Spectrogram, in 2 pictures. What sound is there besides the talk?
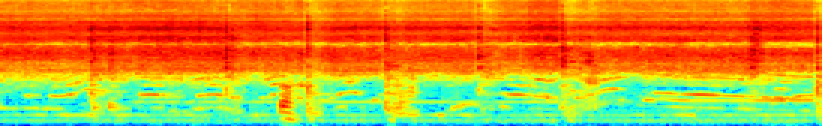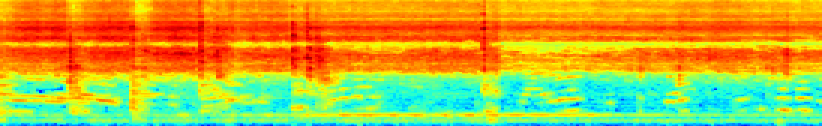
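chayote being sautéed and stirred, sizzling in a pan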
